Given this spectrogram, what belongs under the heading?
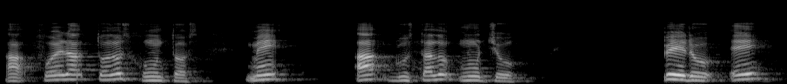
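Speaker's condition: Down syndrome; attended Assido Centre since early childhood; age 20

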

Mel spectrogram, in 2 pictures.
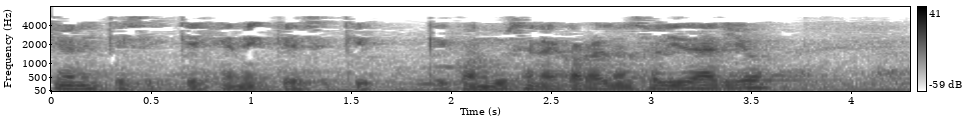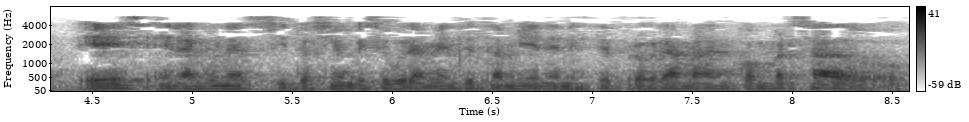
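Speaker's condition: No condition

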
